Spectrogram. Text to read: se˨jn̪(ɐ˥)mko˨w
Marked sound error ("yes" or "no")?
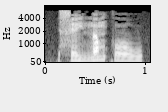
no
